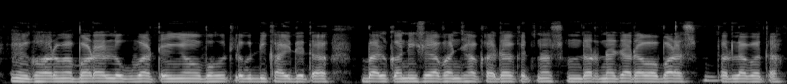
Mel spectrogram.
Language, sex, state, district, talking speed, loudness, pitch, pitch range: Bhojpuri, male, Bihar, East Champaran, 160 wpm, -21 LUFS, 135 Hz, 135-140 Hz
